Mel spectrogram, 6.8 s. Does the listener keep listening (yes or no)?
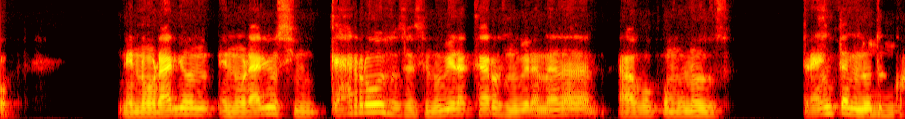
yes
